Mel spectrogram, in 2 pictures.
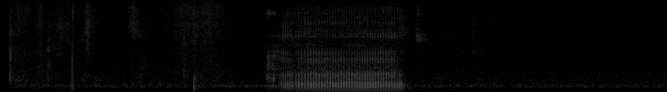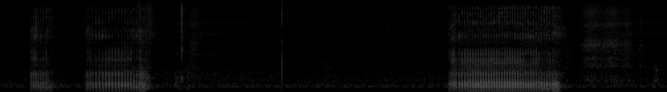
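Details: Sleeping dog snoring indoors: long, broad, rasping inhalation snores lasting one to two seconds, spaced several seconds apart, with soft breathing and faint room noise between them.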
